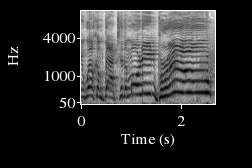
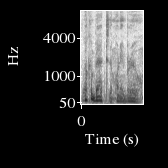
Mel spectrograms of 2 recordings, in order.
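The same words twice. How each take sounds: First: It is said loudly with over-the-top energy. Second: It is said softly in a very mellow way.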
